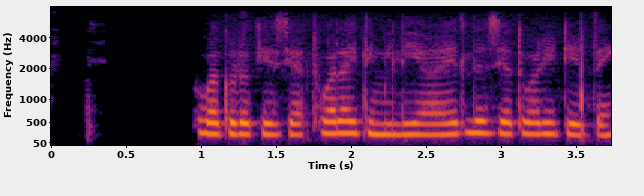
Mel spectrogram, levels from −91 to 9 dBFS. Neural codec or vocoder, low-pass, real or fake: none; 7.2 kHz; real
